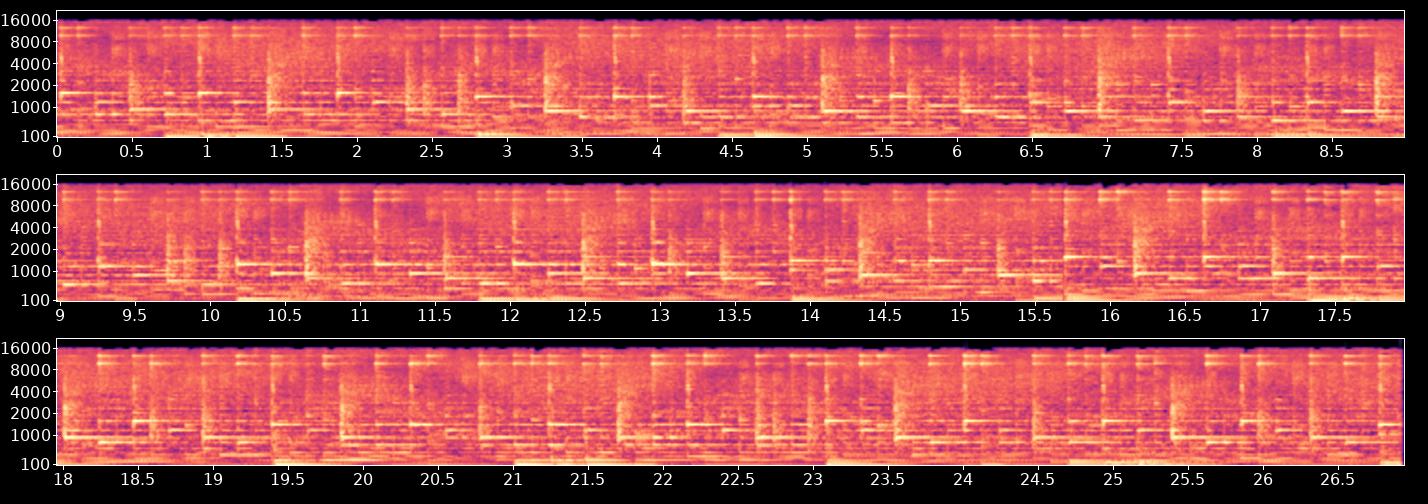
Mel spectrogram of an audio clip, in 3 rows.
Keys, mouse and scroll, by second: 1.0 scroll down 1, 1.9 middle click, 3.5 right click, 4.3 click, 4.7 scroll up 1, 5.4 ctrl+z, 6.3-7.5 scroll up 1, 7.9 ctrl+3, 8.6 scroll down 1, 9.7-10.1 scroll down 1, 10.1 scroll up 1, 11.7 ctrl+r, 13.3 Tab, 14.2 ctrl+r, 14.6 click, 17.2 ctrl+r, 17.7 click, 22.3 scroll up 1, 24.1 ctrl+r, 24.5 click, 26.6 ctrl+r.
